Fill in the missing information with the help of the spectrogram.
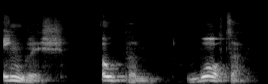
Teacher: they all have two syllables and the stress is on the first syllable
